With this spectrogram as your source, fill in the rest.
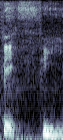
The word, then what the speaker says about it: Fe: Fee, yeah. Which I thought they said Fear to begin with.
